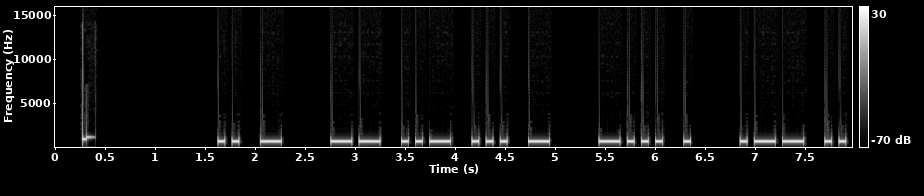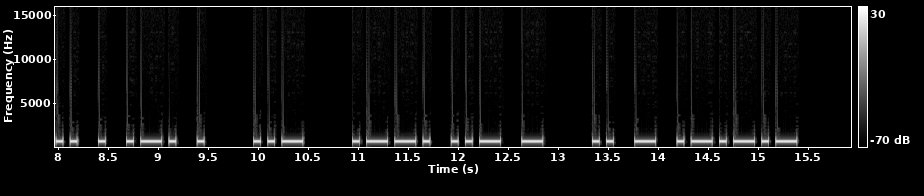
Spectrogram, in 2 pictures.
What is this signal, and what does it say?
Morse code, heard as a keyed tone, about 17 wpm, 700 Hz. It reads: IT MUST BE WHERE U PUT IT.
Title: Sentences from Top 200 Words and Abbreviations 17wpm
